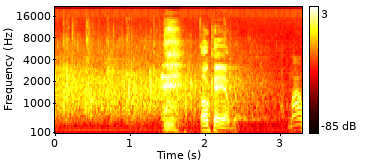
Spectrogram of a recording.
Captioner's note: audience applauds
